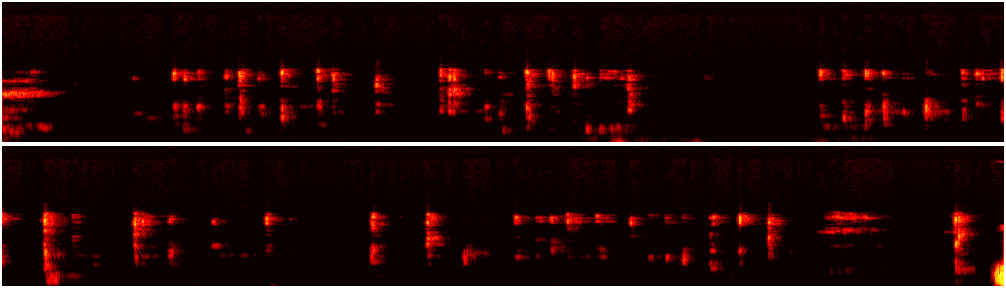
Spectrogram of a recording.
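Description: Near silence with faint computer keyboard typing: many short, irregular key clicks as text is entered.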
